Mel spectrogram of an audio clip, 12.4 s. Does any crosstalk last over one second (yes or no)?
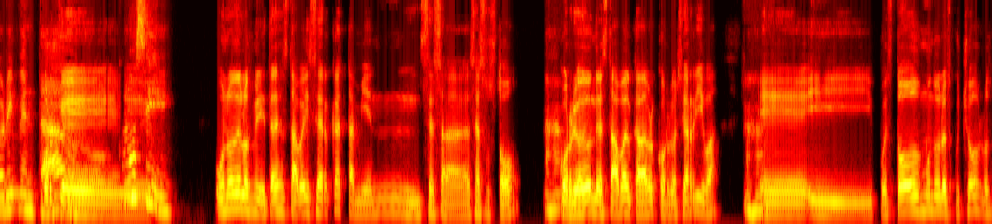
yes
